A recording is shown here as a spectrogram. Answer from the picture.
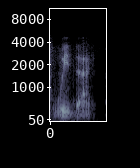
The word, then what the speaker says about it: Wiebeck: Well, it's Wiebeck, but Wiebeck. I answered either. That's fine. It's a German. It's W-I-E, and it's pronounced Wiebeck.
